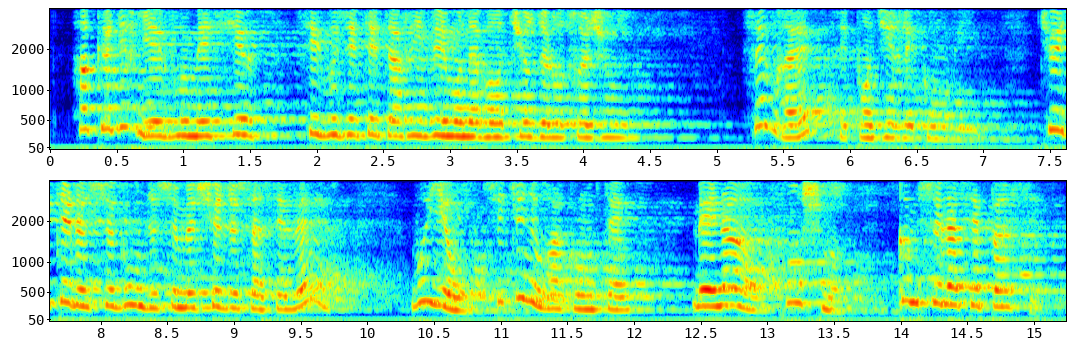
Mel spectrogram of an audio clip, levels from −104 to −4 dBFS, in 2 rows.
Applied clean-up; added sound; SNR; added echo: none; none; none; reverberation time 2.1 s.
